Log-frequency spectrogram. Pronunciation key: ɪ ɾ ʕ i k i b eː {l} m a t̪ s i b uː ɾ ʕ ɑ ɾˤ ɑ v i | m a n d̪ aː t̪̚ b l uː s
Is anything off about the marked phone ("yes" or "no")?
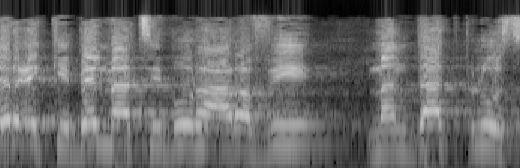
no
